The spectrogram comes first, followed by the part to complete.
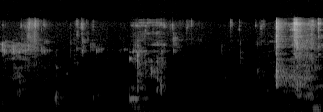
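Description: Near silence with faint sounds of eating: soft chewing of rice and a couple of light clicks, near the start and about a second in.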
